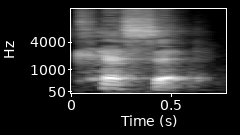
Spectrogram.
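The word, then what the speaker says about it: chesed: you the word huh we pronounce it as cassette but it's spelled c h e s e d c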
